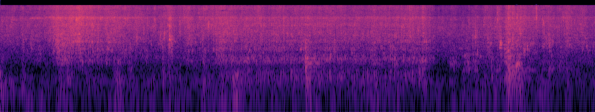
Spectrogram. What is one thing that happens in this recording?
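A wooden block knocks against bamboo slats.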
